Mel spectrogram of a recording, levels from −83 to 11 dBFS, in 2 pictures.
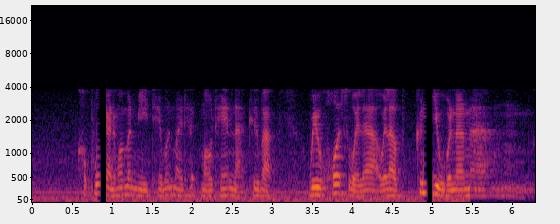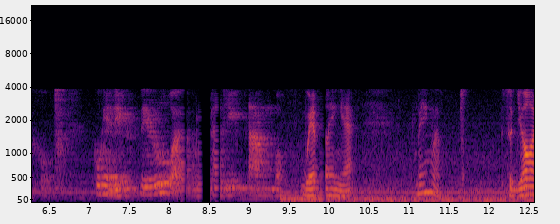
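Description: Packet loss with pitch repetition at 0.81 s and 4.89 s: about 120 ms of audio was lost each time. The receiver bridged each gap by repeating the last pitch period, so the sound briefly holds on a slightly buzzy tone.

From 5.48 s to 9.38 s there is a switch to a distant microphone. The sound turns roomy and hollow at once, with thinner bass, and drops about 5 dB. Room noise sits roughly 35 dB below the speech. This is likely because the close microphone's signal failed. The change in and back is abrupt.

Within that stretch, from 8.16 s to 8.64 s, losses totalling 300 ms are scattered over 480 ms, with the longest run at 150 ms. That run is long enough for the repeated period to fade toward silence before the speech cross-fades back. A final 60 ms loss at 9.90 s gives another short, buzzy hold. Throughout, the telephone coding keeps everything below 4 kHz.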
